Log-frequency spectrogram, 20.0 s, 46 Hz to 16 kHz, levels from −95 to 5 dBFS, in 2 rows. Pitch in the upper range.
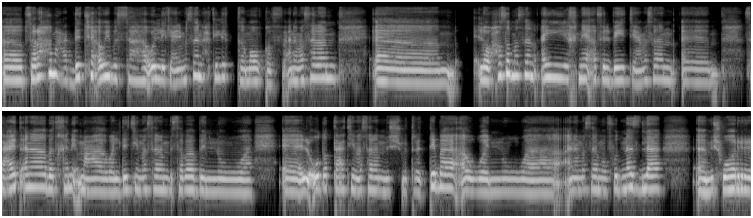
Yes: high, 205 Hz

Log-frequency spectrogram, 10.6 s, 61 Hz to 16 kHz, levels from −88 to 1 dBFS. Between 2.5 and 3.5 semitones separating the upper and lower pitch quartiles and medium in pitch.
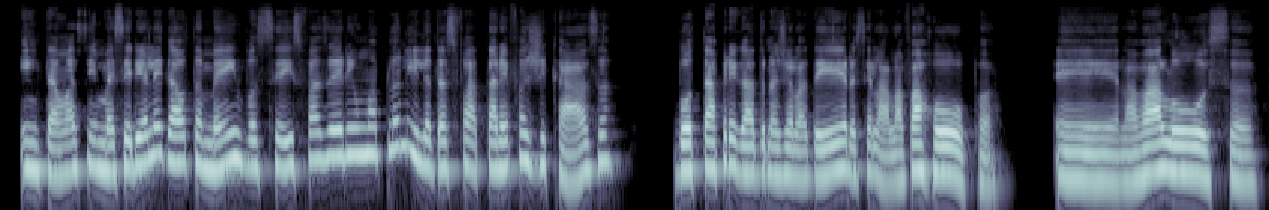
No: average, 4.3 semitones; medium, 180 Hz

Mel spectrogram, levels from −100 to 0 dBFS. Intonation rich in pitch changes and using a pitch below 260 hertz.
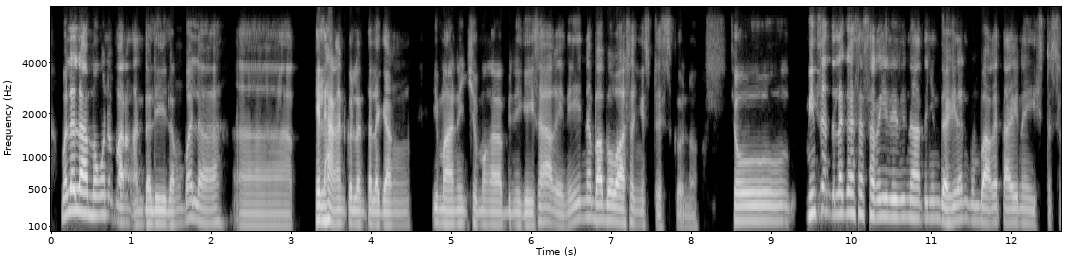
Yes: wide, 6.3 semitones; low, 135 Hz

